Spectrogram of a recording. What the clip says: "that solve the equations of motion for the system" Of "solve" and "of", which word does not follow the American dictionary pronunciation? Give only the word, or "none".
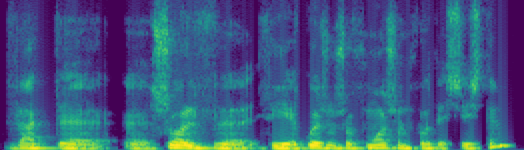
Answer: of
